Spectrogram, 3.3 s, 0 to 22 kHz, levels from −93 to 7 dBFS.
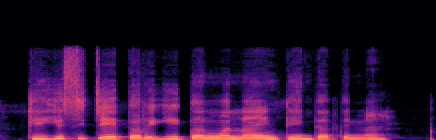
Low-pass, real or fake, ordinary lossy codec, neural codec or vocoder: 14.4 kHz; fake; none; codec, 32 kHz, 1.9 kbps, SNAC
